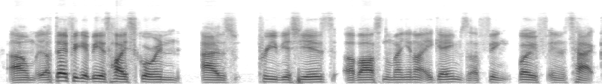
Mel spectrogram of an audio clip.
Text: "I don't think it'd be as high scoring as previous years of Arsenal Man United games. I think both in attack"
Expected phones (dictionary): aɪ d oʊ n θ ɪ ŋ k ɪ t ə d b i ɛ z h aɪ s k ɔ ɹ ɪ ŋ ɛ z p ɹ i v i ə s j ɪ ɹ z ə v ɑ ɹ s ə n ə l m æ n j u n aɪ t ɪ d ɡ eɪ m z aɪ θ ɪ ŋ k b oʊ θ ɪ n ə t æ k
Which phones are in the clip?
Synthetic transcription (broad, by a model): aɪ d oʊ n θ ɪ ŋ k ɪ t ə b i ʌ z h aɪ s k ɔ ɹ ɪ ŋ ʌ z p ɹ i v i ə s j ɪ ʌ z ə v ɑ s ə n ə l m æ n j u n aɪ t ɪ d ɡ eɪ m z aɪ θ ɪ ŋ k b oʊ θ ɪ n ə t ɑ k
